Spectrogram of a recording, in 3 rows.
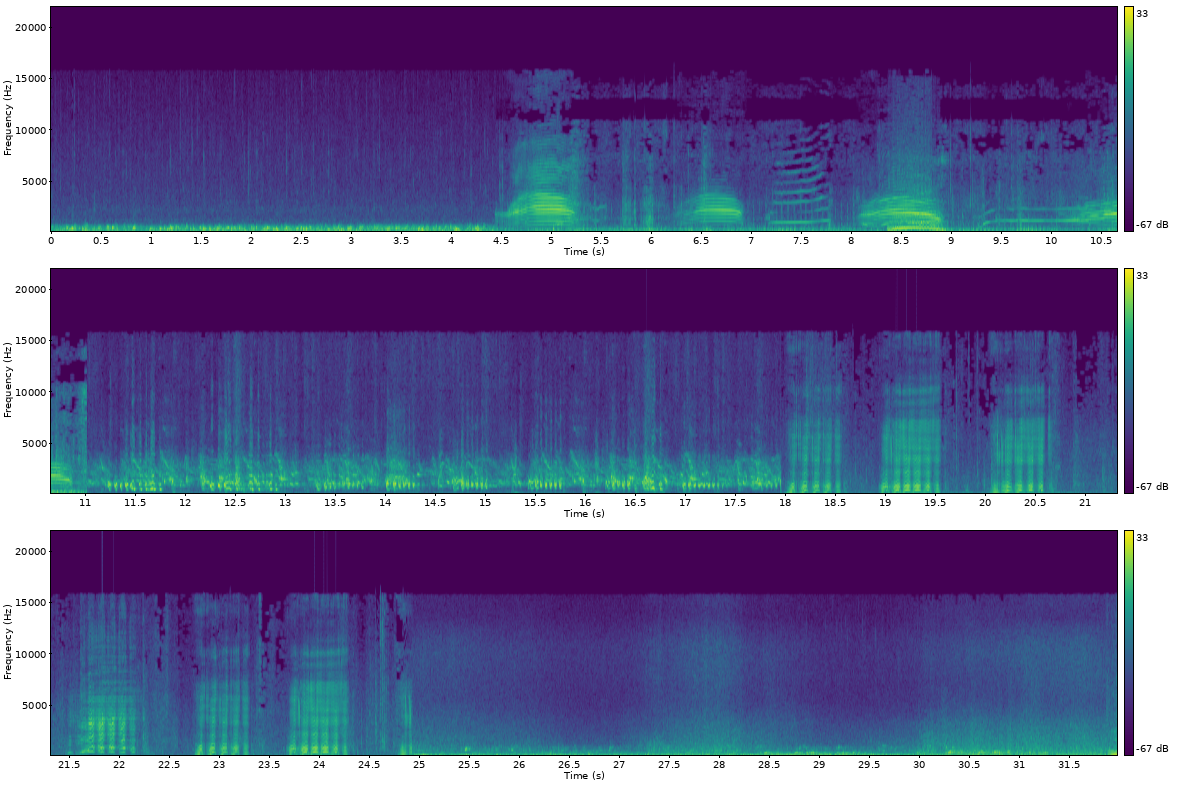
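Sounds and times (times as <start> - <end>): cat meowing: 4.5 - 5.4, 6.2 - 11.0
turkey gobbles: 10.4 - 20.6
turkeys clucking and yelping: 10.9 - 18.0
low rushing noise: 25.0 - 31.9.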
